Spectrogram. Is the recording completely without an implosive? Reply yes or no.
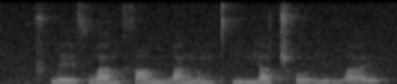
yes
